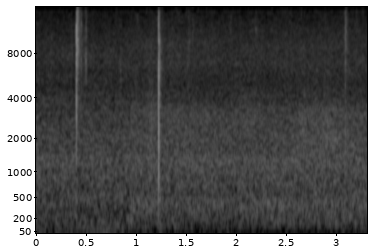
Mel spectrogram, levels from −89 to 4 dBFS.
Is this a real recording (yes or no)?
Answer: yes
